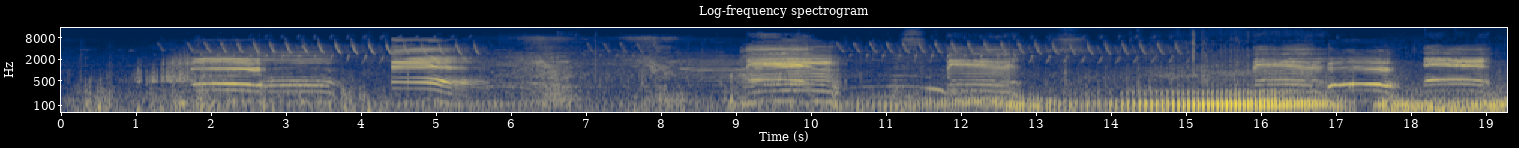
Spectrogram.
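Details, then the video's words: Tame cows standing on a road calling to the herd: a run of overlapping, harmonic moos, some short and rising, others drawn out, with low rumbling noise building in the later part. "the sound of cows calling the herd"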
